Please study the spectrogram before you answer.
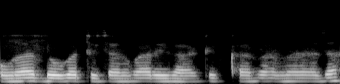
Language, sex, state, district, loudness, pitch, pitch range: Magahi, male, Bihar, Lakhisarai, -16 LUFS, 145 Hz, 145-150 Hz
